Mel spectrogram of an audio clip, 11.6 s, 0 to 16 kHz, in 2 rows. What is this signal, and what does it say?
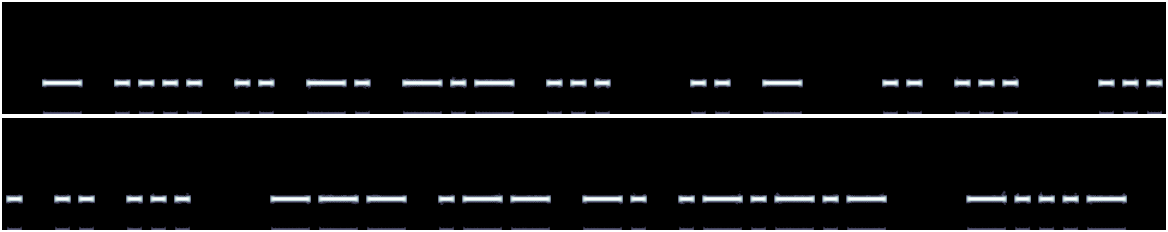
Morse code, heard as a keyed tone, about 20 wpm, 1000 Hz. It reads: THINKS IT IS HIS OWN. <BT>
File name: qotdfiles / 20wpm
